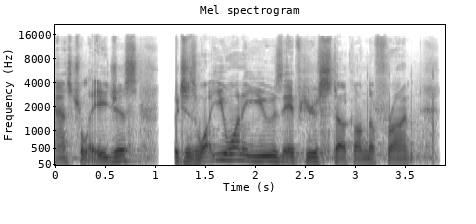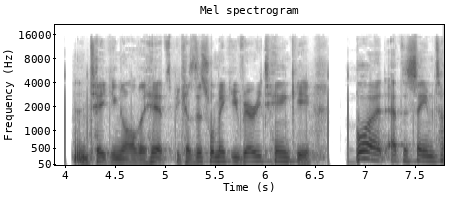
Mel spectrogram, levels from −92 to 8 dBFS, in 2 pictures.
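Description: Gain pumping runs through the whole clip, likely from input gain set far too high for the microphone, with a fast limiter clamping down on every loud moment. The gain swings by about 20 dB, leaving the audio squashed and its loud and soft parts crowded together in level.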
